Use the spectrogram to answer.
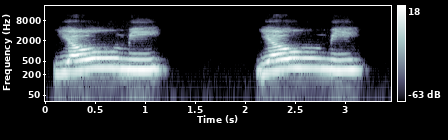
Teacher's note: वाव साकिन है, उससे पहले वाले हर्फ पर जबर है, और इसको -2 स्ट्रेच करेंगे। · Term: वाव लीन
